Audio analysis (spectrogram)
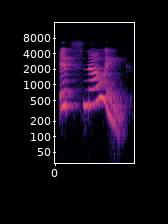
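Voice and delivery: slow, high, excited announcement; exclamation. Shown as a demonstration. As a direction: exclaim it with drawn-out delight. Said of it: "An exclamation".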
